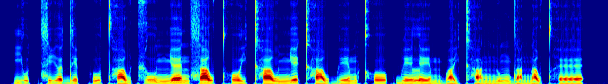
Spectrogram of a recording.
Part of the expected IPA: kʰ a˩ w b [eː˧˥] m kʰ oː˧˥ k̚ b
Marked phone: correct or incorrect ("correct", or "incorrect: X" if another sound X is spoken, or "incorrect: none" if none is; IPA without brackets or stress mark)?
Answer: correct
